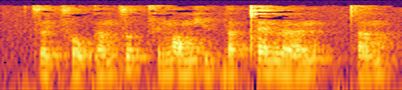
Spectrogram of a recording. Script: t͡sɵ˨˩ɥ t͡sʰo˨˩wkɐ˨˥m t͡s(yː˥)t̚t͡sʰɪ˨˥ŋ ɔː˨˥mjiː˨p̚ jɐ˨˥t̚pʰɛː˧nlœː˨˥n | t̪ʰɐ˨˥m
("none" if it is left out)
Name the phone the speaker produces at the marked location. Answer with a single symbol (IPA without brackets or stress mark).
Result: uː˥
